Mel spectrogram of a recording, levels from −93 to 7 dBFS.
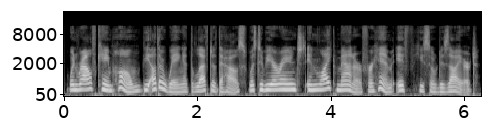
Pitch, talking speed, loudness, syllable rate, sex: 195 Hz, 250 wpm, -19 LUFS, 5.5 syllables/s, female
